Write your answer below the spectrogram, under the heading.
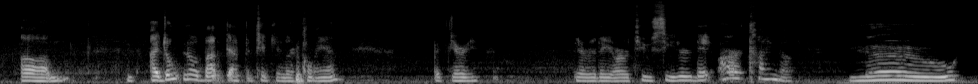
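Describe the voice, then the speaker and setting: Slowly and with long, frequent pauses, a woman with an American accent speaks at a very slow pace, her voice fairly low and somewhat breathy. Her tone is dark and mellow, with ordinary pitch variation. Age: 70s. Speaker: thrift vlogger. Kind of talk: casual vlog narration.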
